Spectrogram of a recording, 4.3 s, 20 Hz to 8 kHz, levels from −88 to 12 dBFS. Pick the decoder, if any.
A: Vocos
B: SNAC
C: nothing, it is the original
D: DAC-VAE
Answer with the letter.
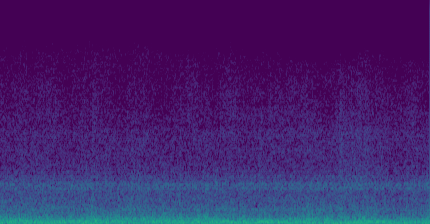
C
